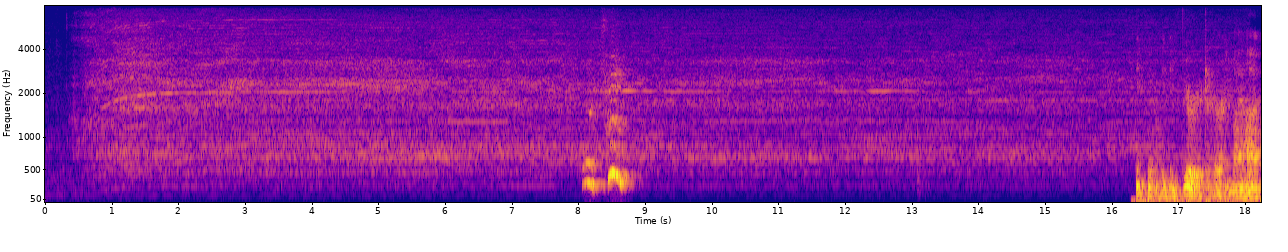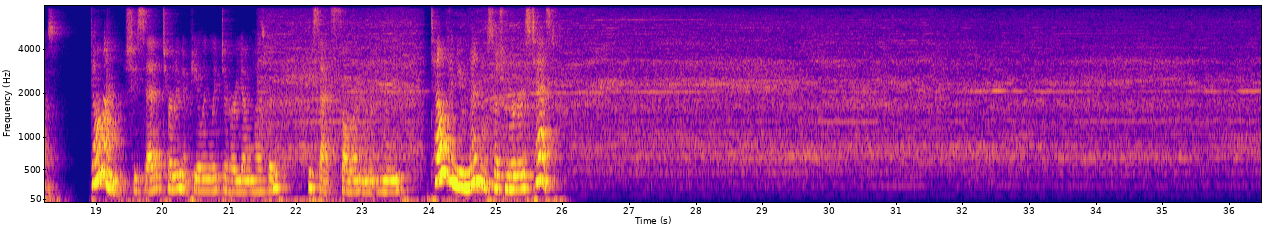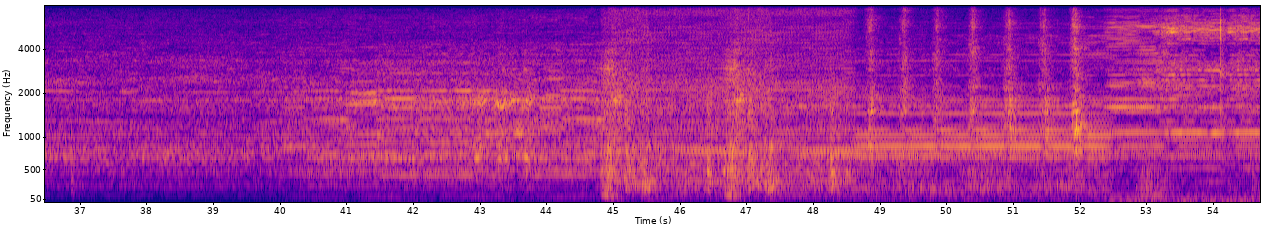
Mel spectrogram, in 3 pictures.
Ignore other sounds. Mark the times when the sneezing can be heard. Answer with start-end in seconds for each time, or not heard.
8.1-8.7.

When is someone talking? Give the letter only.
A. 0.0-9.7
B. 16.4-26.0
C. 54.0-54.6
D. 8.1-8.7
B.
